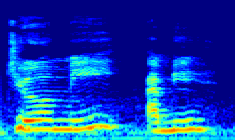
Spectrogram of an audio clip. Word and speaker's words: Jomi: And then they named it Jomi. That's how they say it. But when I say my hair, I see Jomi, like Josh, then me.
